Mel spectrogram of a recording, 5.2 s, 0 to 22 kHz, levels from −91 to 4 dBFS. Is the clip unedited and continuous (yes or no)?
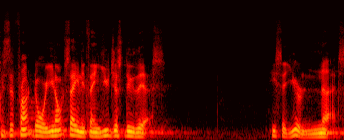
yes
